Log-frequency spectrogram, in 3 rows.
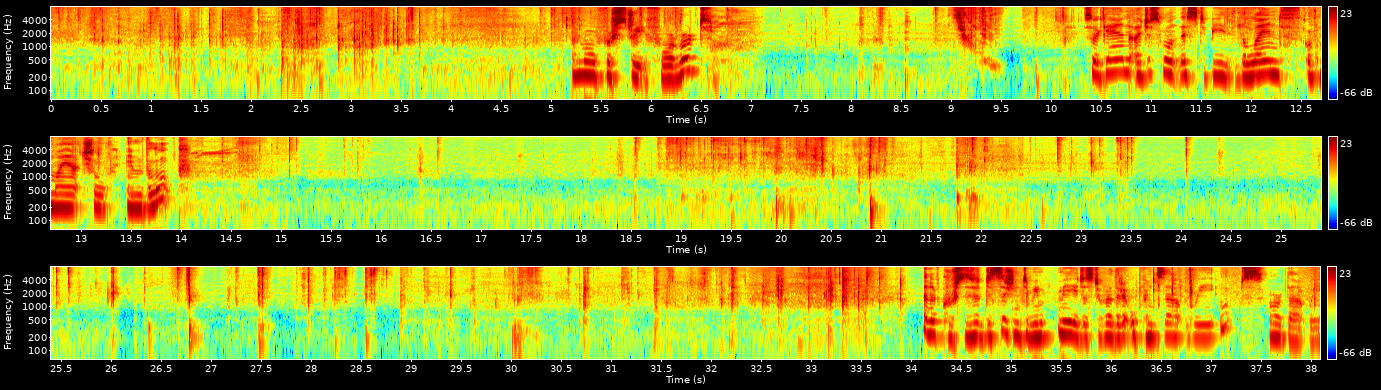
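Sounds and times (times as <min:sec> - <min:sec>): masking tape ripping off roll: 0:08.2 - 0:10.2.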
